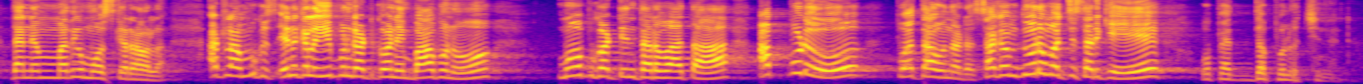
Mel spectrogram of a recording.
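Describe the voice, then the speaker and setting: A man's voice: very high-pitched, fairly bright tone. A man preaching a sermon in Telugu style, telling stories animatedly and acting out scenes. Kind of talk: sermon with storytelling. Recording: reverberant hall.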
